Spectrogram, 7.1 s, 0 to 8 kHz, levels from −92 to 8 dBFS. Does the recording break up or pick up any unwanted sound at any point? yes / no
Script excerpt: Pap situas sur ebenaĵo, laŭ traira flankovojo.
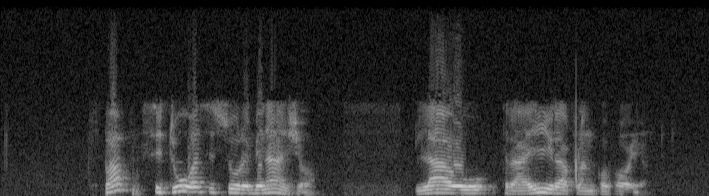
no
